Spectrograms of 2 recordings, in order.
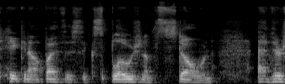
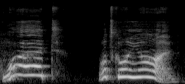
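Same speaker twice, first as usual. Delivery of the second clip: very high, loud squeal of confusion; comic high-pitched bewilderment; baffled outcry; 5 dB louder, much slower than usual. Retold or imitated. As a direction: imitate stunned players protesting. Players' retold confusion.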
